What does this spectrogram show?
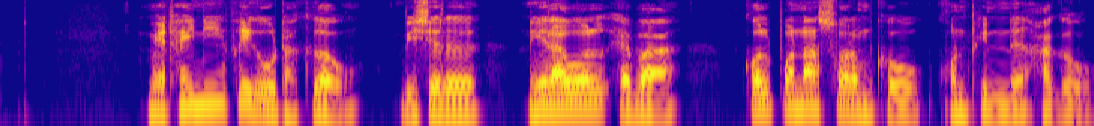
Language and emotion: Bodo, neutral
